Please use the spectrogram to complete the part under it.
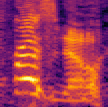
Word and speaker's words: Frezno: Not California, but it is spelled F-R-E-Z-N-O. Yeah, it's Fresno. That's literally what it's called.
